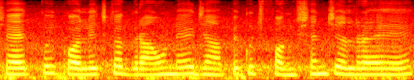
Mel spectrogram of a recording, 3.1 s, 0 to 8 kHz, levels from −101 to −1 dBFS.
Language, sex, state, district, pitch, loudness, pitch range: Hindi, female, Chhattisgarh, Raipur, 230 Hz, -17 LUFS, 220-245 Hz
